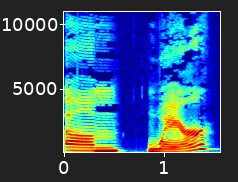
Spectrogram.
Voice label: teengirl, voice; Left 4 Dead 2; l4d1 finale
